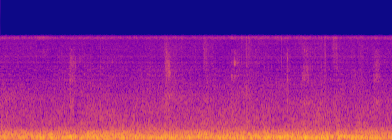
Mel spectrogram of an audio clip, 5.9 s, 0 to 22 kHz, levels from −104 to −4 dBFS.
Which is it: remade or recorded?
remade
